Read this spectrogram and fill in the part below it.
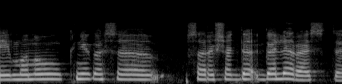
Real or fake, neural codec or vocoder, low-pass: fake; codec, 16 kHz, 16 kbps, FreqCodec, smaller model; 7.2 kHz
